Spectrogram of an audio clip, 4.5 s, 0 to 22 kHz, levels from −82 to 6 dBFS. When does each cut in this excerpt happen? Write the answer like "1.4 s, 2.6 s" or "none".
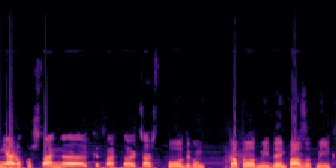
2.1 s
